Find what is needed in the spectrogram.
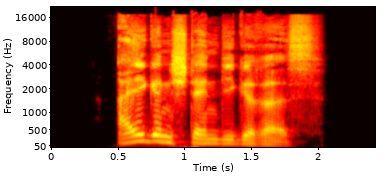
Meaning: strong/mixed nominative/accusative neuter singular comparative degree of eigenständig
- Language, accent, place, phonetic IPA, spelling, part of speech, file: German, Germany, Berlin, [ˈaɪ̯ɡn̩ˌʃtɛndɪɡəʁəs], eigenständigeres, adjective, De-eigenständigeres.ogg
